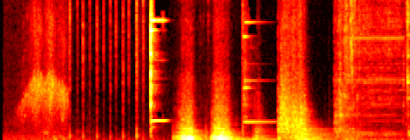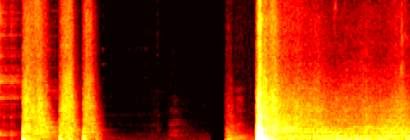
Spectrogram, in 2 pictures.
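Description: Percussion sound effects played on a drum kit: scattered taps and thuds on a snare drum struck with a mallet and a brush, with a couple of short ringing pings, then after a pause a sudden loud hit about eight seconds in that runs into a sustained drum roll.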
